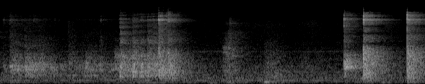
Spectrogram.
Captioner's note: ball ping pong hitting continues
